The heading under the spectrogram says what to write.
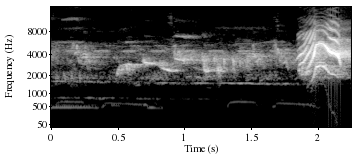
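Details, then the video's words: Rose-ringed parakeet: a sharp, harsh, rising screech at the end follows softer warbling from other birds and low whistled notes in the background. "Rose ringed parakeet Song ! Rose ringed parakeet Call ! Rose ringed parakeet Sounds"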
